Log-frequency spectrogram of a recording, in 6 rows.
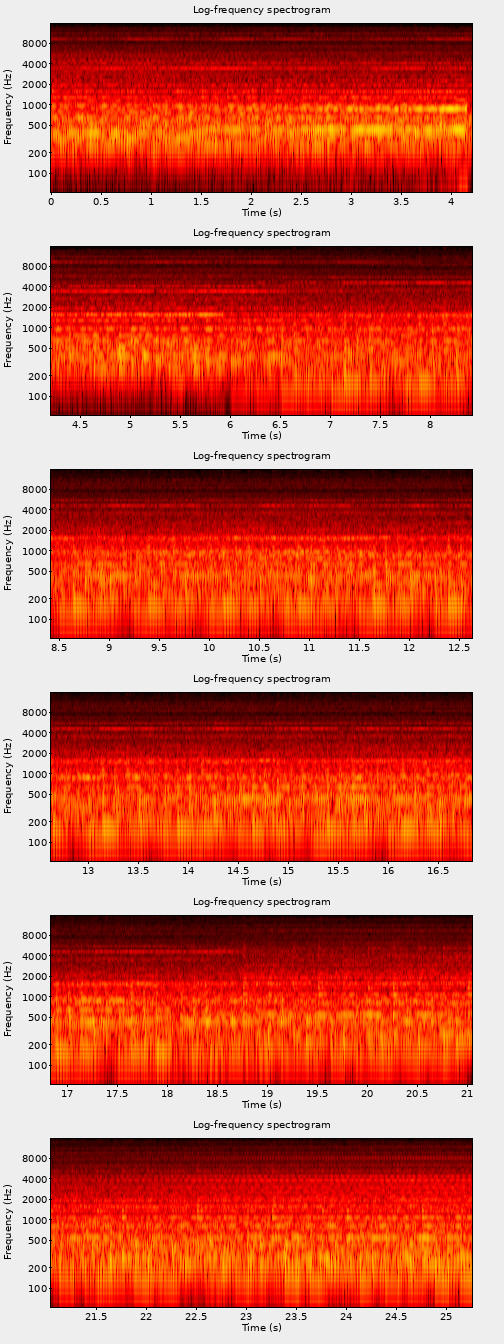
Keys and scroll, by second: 12.7-13.5 typing, 16.4-17.1 typing, 23.1-24.0 typing.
